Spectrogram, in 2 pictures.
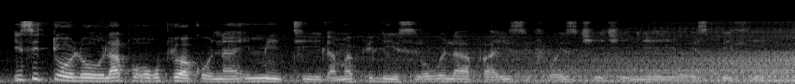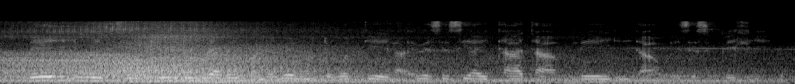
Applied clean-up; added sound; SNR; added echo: none; Motorcycle; 1 dB; reverberation time 0.3 s.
